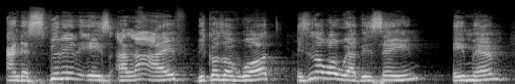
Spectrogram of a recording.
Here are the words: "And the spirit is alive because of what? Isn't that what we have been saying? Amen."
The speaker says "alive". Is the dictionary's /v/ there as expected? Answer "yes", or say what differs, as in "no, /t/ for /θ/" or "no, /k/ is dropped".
yes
